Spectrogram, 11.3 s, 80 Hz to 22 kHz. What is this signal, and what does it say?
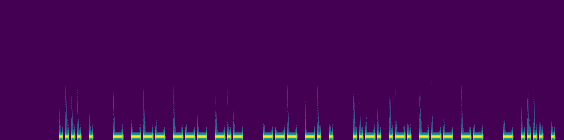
Morse code, heard as a keyed tone, about 20 wpm, 700 Hz. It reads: HE TOOK ONE FROM THE
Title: Sentences from Top 1000 Words - Review Part 1 - 20wpm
